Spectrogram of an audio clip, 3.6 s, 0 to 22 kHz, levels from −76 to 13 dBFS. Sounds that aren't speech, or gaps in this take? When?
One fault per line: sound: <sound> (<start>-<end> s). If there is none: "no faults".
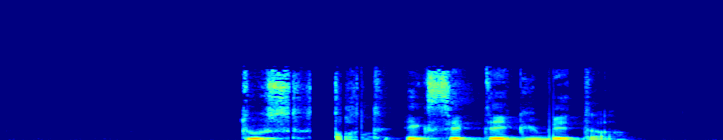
sound: dropout (1.6-1.7 s)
